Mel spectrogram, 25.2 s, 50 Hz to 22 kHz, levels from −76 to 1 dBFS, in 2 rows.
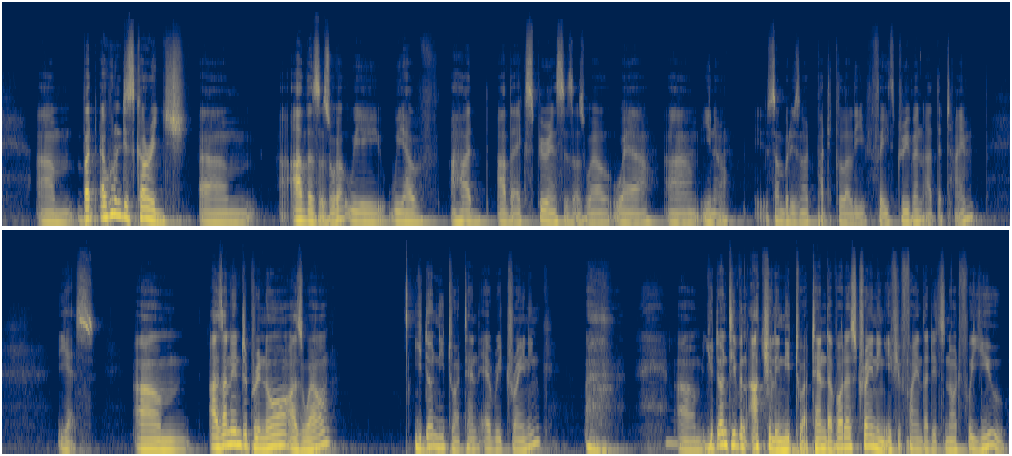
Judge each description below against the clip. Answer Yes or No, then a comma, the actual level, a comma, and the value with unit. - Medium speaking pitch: No, low, 120 Hz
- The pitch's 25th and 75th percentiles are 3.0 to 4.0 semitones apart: No, narrow, 2.5 semitones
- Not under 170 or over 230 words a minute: No, average, 150 wpm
